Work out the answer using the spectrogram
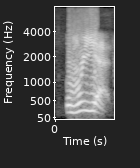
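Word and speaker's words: rillettes: Pork butter how's it pronounced? Roulette? – Riette. Yeah. Riette. So, like silent L's, but yeah, it's okay. Two L's.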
